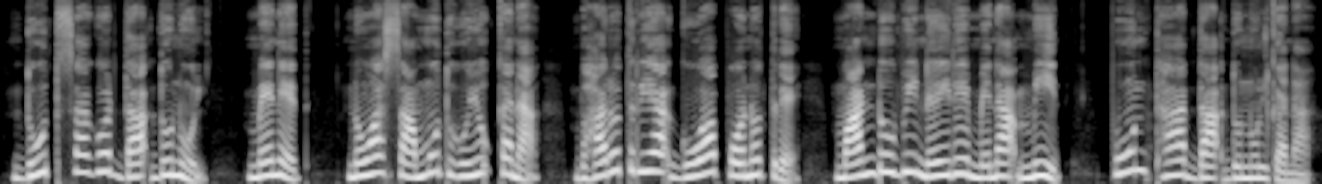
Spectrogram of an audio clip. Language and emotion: Santali, neutral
